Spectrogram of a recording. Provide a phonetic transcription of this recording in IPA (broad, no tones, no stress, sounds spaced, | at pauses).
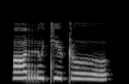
ɒ r u tʲ uː ʈ oː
